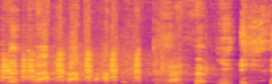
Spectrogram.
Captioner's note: laughter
